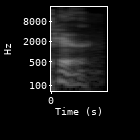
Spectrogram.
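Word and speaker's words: Pär: gentleman um yeah hey part if you're watching you wanna hang you wanna hang out wait did i call him par at pear you pronounce it pear wrong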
